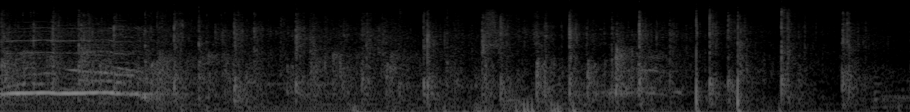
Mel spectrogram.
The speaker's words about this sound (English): So please give a round of applause for Pastor Brinson Barker.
